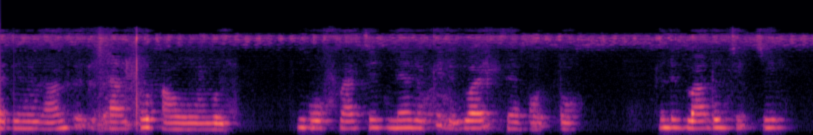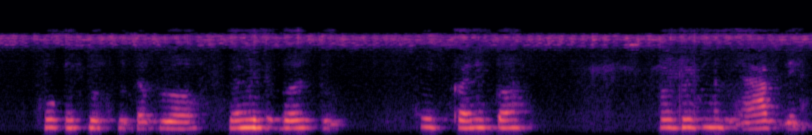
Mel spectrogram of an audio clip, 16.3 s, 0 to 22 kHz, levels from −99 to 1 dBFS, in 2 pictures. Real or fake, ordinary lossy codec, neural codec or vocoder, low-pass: fake; AAC, 48 kbps; codec, 24 kHz, 0.9 kbps, WavTokenizer, medium speech release version 2; 9.9 kHz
